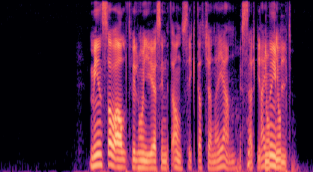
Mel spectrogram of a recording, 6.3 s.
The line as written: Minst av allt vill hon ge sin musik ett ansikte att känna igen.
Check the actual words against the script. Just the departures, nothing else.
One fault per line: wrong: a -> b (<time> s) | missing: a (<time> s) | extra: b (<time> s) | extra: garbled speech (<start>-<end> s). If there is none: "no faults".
missing: musik (3.4 s)
extra: garbled speech (4.8-5.9 s)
